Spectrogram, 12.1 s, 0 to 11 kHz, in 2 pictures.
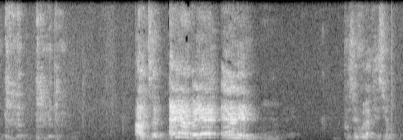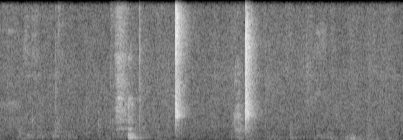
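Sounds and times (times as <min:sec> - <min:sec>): finger snaps: 0:08.6 - 0:08.9, 0:09.7 - 0:10.0.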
